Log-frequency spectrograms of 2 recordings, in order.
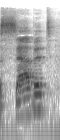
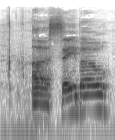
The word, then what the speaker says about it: sabot: grain Sabo and again you're gonna have people that call it a sabot Sabo and there might be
